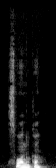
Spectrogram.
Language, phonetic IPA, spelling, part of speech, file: Polish, [ˈswɔ̃nkɔ], słonko, noun, LL-Q809 (pol)-słonko.wav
